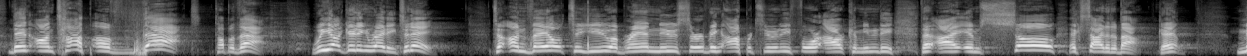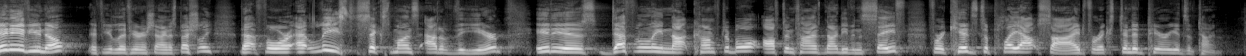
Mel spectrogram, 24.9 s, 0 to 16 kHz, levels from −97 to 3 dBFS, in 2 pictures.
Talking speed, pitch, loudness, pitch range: 175 wpm, 225 Hz, -17 LUFS, 195-245 Hz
